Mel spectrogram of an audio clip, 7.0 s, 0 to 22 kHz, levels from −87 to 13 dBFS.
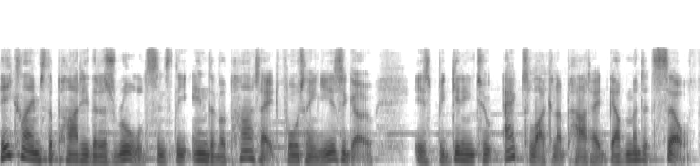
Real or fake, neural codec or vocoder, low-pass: fake; codec, 16 kHz, 8 kbps, FreqCodec, larger model; 7.2 kHz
